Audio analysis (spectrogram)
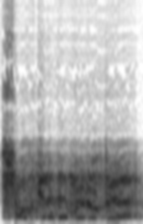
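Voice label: left wing, mood low, Turkish; speech; War Thunder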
